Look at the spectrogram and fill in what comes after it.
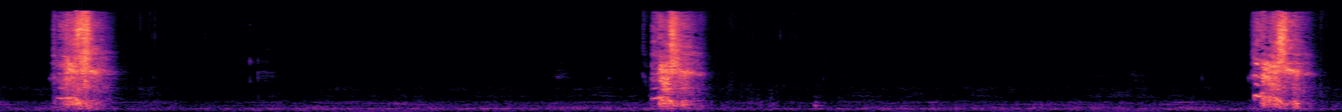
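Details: Person sitting on a bed, nose tickling: three sharp explosive sneezes about six seconds apart in a quiet room.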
